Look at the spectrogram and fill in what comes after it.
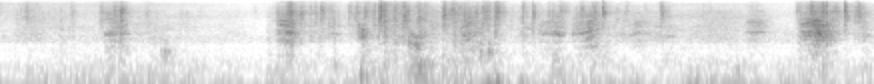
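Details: Three Shiba Inus, a parent and offspring living freely in a backyard, play-fight quietly, going for each other's cheeks rather than the neck, with soft, breathy growls, snuffles and quick scuffling noises.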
